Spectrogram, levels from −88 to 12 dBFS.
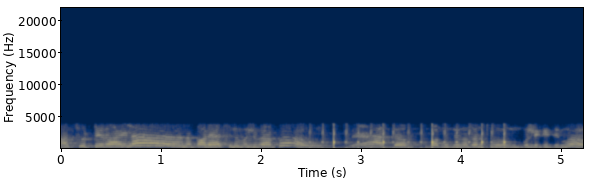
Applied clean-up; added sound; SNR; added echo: none; Rattle; -3 dB; none.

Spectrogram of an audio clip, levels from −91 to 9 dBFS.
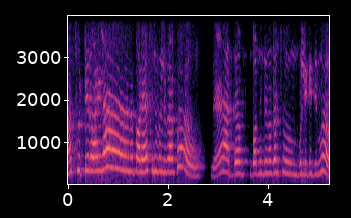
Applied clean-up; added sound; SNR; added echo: none; none; none; none.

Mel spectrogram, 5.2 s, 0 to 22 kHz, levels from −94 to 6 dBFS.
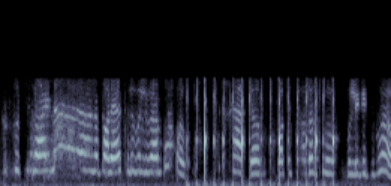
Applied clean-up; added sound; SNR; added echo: neural diffusion model UNIVERSE++.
